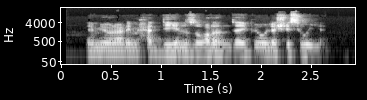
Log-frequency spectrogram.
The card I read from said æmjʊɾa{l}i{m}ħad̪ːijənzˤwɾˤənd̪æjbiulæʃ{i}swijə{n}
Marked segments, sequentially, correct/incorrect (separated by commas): incorrect, correct, correct, correct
